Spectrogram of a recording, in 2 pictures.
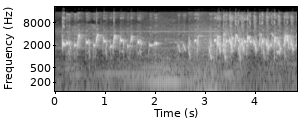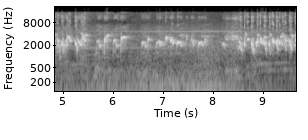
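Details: Male yellow-vented bulbul in fighter singing style, kept for training birds to sing: a steady run of bubbly, warbled notes that rise and fall rapidly, forming long chattering phrases with short pauses, continuing throughout over a faint low hum.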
